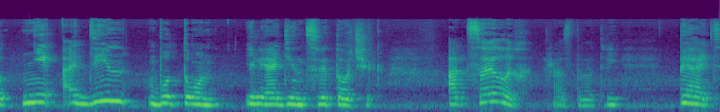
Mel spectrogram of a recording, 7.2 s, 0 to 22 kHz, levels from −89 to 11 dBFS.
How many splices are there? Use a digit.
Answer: 0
